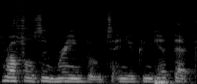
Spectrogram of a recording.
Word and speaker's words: Ruffles and Rainboots: again and I think I was mispronouncing uh the name of Sarah's uh YouTube channel is Ruffles and rain boots not rainbows I've got rainbows always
